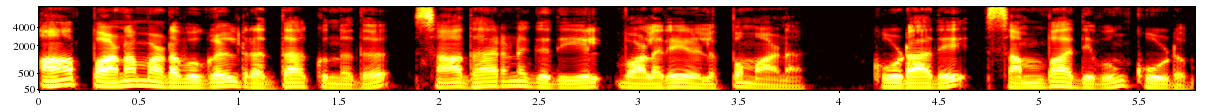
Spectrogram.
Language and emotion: Malayalam, neutral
